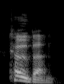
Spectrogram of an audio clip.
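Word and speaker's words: Cockburn: So I'm going to be slowly opening our bottle of port, which is the name I will pronounce correctly. Otherwise, we might get demonetized. Coburn.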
